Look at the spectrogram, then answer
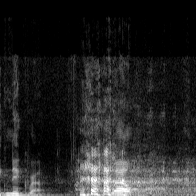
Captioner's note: everyone laughs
